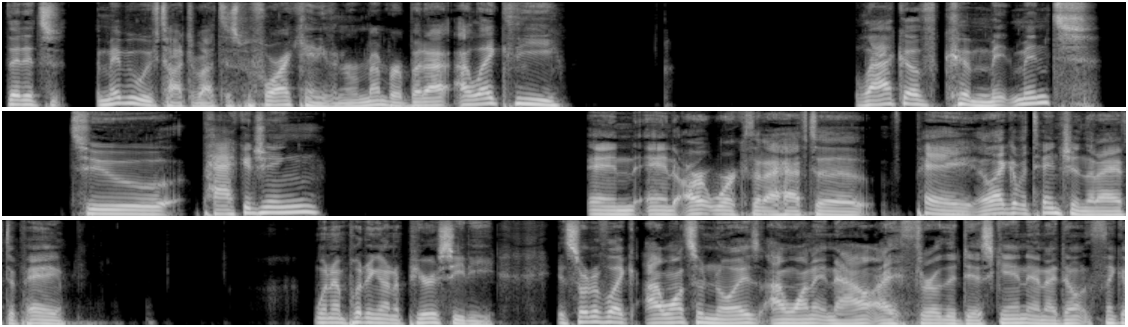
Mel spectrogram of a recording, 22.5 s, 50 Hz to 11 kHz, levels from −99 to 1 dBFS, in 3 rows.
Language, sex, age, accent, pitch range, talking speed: English, male, 20-39, American, 105-135 Hz, 180 wpm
